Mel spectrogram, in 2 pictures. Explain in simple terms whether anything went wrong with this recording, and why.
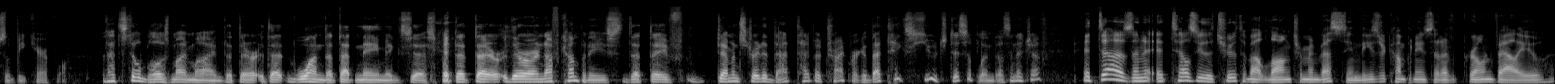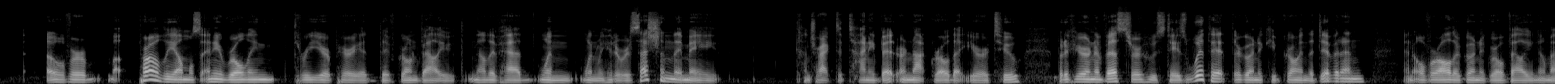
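Nothing went wrong with this audio, because there is no fault anywhere in it.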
